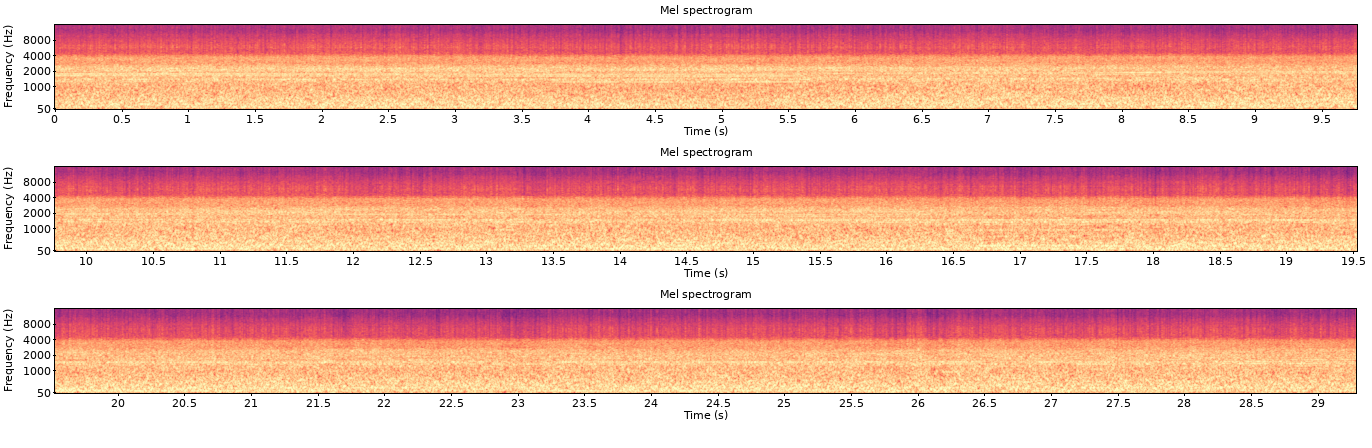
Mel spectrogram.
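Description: Wind rushes hard past the microphone.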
